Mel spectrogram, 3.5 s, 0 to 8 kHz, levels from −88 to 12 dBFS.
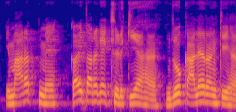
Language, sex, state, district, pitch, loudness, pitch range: Hindi, male, Jharkhand, Garhwa, 155 Hz, -14 LUFS, 150-185 Hz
